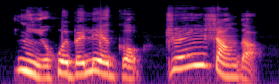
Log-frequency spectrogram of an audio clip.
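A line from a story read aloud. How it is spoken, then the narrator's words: Teasing. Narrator (Chinese): 取笑他说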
